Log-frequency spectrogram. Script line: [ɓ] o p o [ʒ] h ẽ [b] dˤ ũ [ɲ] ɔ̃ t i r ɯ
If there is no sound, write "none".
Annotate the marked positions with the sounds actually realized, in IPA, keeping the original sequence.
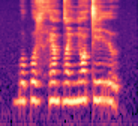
b, z, b, ɲ

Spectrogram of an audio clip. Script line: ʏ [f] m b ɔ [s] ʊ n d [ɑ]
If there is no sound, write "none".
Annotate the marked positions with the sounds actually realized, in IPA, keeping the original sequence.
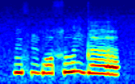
f, s, ɐ

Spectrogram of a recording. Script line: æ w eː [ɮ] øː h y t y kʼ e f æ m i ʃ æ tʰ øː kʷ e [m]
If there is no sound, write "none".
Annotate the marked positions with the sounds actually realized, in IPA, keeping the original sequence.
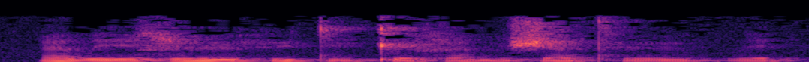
ɮ, none

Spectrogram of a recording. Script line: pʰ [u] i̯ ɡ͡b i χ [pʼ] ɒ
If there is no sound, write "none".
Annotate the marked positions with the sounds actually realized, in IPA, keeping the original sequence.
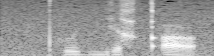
u, qʼ

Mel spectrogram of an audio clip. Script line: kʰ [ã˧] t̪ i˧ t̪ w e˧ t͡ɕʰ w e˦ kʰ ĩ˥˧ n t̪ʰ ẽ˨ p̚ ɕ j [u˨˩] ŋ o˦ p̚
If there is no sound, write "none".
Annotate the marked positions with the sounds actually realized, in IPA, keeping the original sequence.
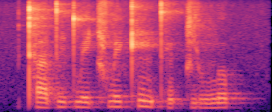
a˧, u˧

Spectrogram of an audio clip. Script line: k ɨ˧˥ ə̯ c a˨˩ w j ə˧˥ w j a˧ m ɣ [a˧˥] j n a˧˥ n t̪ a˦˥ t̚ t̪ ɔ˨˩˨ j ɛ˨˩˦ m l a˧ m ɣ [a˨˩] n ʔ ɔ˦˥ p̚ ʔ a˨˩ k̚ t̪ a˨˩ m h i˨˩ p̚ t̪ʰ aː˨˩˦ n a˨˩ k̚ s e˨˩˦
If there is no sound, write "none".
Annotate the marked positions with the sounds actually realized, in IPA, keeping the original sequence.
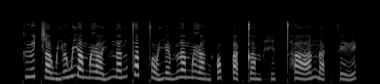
a˨˩˦, a˨˩

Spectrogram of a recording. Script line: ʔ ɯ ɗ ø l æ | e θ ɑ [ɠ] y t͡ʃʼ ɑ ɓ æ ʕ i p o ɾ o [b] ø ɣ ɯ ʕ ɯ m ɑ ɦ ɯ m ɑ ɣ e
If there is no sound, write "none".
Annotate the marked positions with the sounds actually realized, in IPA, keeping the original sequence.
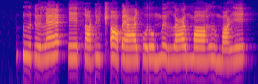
ɠ, m

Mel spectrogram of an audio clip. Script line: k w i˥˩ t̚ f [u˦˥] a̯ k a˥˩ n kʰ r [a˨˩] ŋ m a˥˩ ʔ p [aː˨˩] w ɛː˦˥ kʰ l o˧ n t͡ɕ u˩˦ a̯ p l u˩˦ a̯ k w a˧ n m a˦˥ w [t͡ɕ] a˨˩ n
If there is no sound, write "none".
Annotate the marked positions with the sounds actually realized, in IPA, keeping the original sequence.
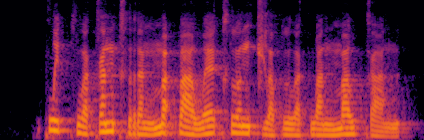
u˩˦, a˩˦, aː˨˩, k

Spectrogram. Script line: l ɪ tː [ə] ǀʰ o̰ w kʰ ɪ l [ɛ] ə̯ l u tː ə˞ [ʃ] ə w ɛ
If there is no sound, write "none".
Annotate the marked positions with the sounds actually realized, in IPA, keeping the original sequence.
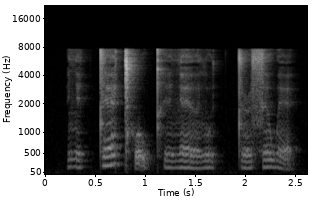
ɛ, ɛ, s

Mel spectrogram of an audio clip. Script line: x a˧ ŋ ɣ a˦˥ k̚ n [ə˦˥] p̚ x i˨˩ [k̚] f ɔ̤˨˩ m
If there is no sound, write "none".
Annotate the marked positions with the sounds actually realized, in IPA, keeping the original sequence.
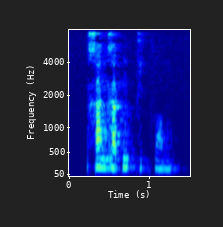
ə˨˩, k̚

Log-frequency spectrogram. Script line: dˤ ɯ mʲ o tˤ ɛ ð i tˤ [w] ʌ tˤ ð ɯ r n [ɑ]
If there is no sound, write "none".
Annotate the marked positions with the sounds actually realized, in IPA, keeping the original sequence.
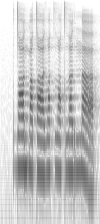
ð, a

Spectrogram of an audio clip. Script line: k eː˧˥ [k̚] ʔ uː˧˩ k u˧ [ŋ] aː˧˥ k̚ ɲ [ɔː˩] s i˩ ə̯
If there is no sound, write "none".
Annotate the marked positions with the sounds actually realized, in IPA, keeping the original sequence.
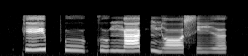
p̚, ŋ, ɔː˩

